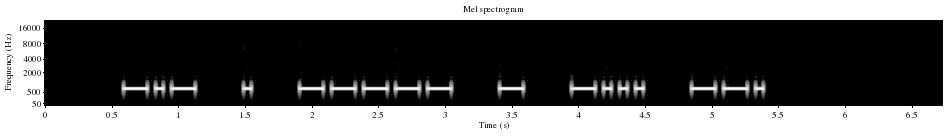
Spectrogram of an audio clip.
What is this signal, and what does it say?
Morse code, heard as a keyed tone, about 20 wpm, spaced as for 14 wpm, 700 Hz. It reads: KE0TBG
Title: USA Call Signs - 6 Characters - 2x Character Spacing - 20wpm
